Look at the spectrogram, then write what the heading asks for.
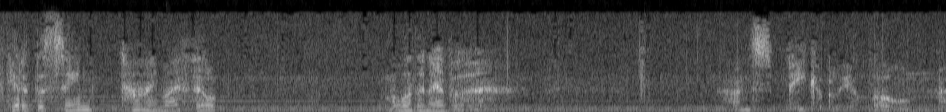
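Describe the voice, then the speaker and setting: Haunted motorist in vintage radio drama. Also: male voice, medium pitch. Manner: halting, anxious, stammering under strain. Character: haunted, frightened lone male motorist telling his tale. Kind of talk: 1940s radio drama acting, first-person narration. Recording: dull 1940s radio recording, loud music.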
